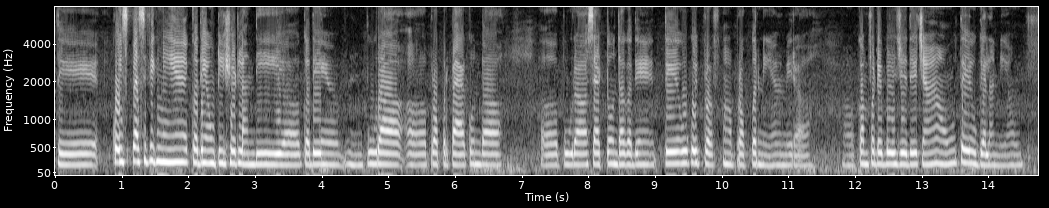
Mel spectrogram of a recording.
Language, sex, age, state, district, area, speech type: Dogri, female, 30-45, Jammu and Kashmir, Udhampur, urban, spontaneous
